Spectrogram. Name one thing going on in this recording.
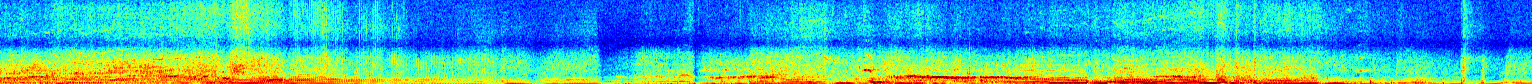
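A rally car engine roars loudly as it speeds past.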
